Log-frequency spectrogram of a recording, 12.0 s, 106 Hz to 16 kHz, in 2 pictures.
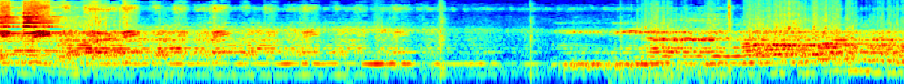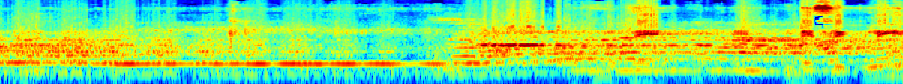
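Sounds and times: person chanting long note: 0.0 - 2.9.

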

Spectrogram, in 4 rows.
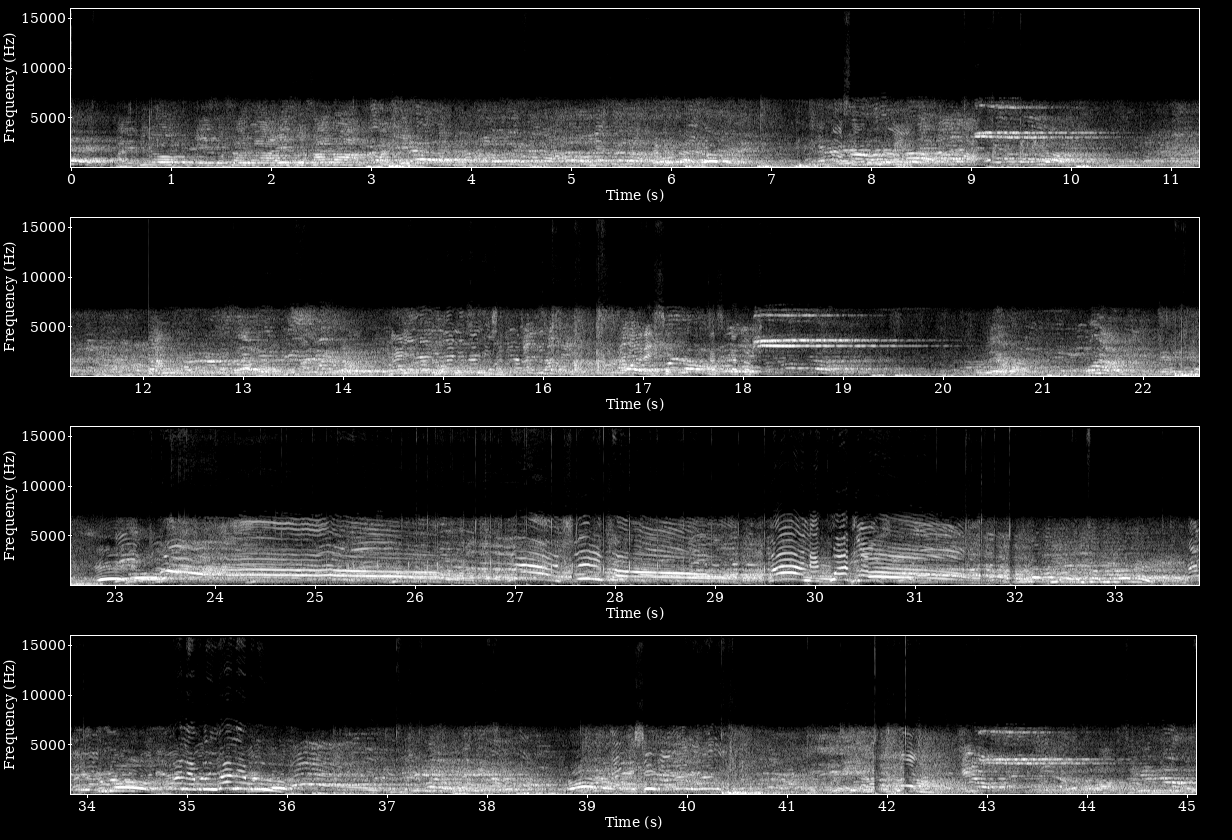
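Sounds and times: spectators shouting and cheering: 0.0 - 45.0.

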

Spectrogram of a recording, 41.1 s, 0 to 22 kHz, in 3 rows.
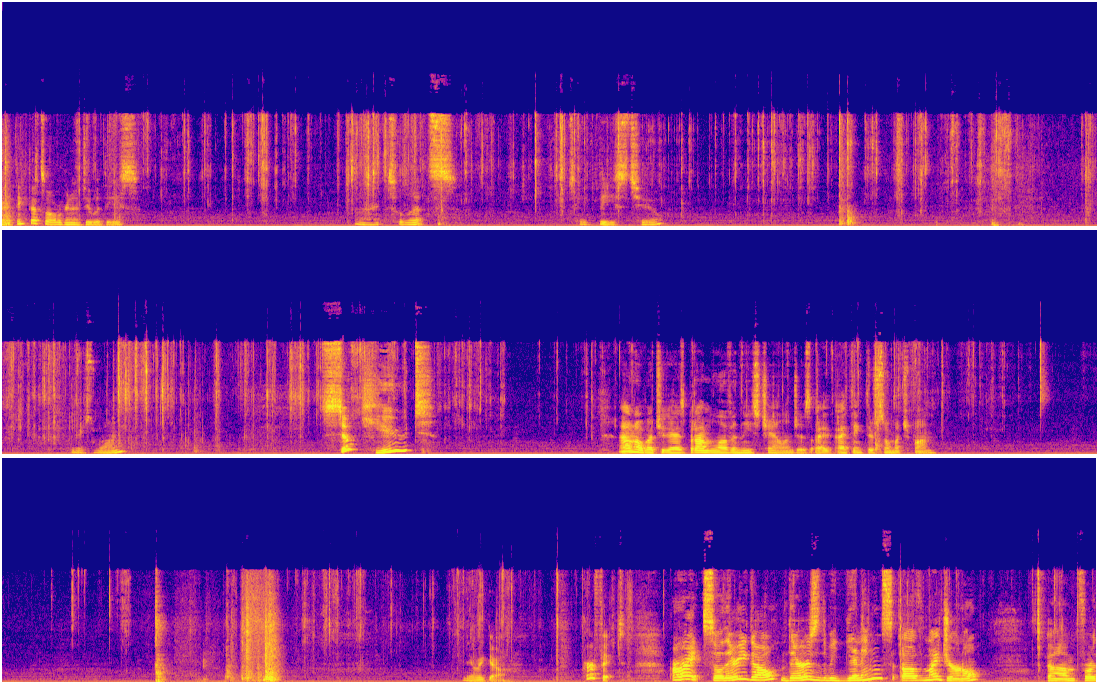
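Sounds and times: paper rustling and crinkling: 0.0 - 18.2, 19.0 - 20.0, 29.6 - 35.2
steady low hum: 0.0 - 41.0.

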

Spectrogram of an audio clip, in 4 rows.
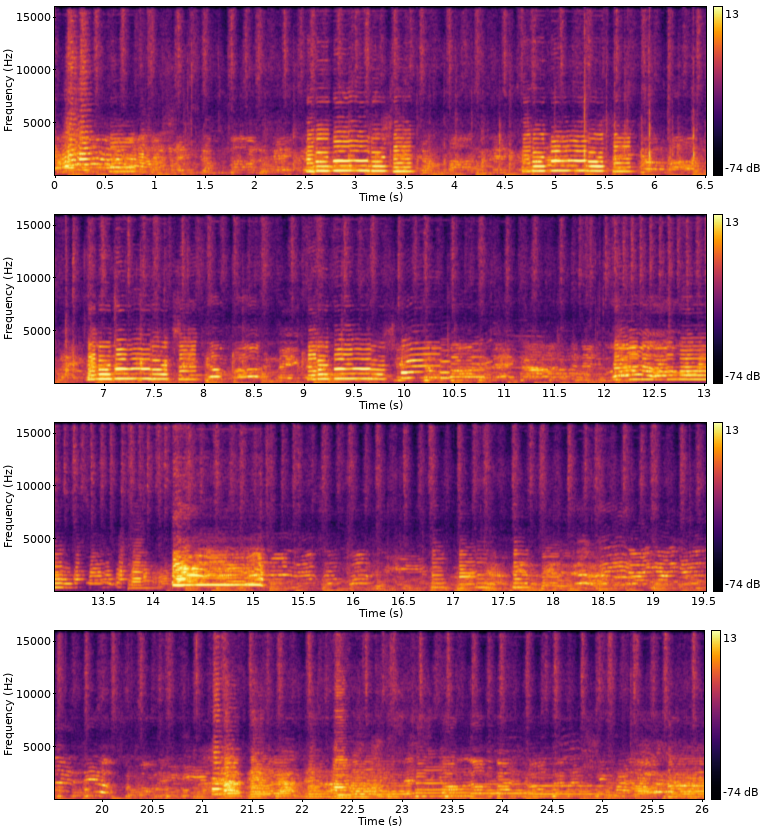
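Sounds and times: trumpets: 0.0 - 1.5, 2.3 - 11.4, 12.0 - 16.0, 16.8 - 18.9, 21.0 - 24.4, 25.1 - 26.0
pulsing bass line: 0.0 - 12.5, 14.2 - 26.0
saxophone: 0.0 - 19.1, 20.8 - 26.0.

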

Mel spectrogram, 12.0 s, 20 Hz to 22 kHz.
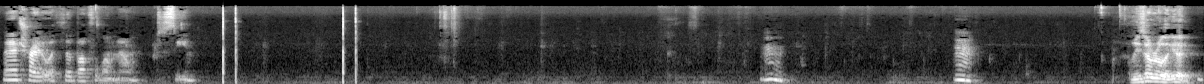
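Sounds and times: mouse click sound effects: 2.2 - 2.4, 3.4 - 3.6.

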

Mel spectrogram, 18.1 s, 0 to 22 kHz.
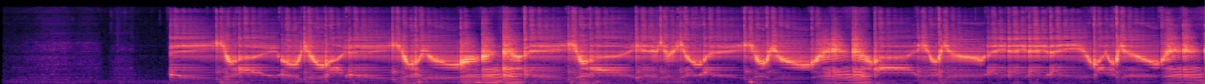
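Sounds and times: jaw harp twanging: 2.6 - 18.0.

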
